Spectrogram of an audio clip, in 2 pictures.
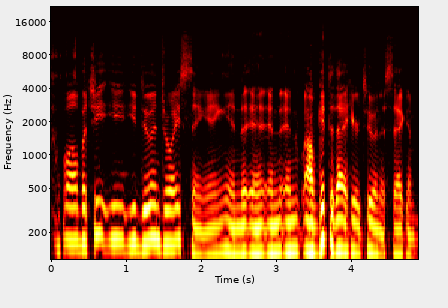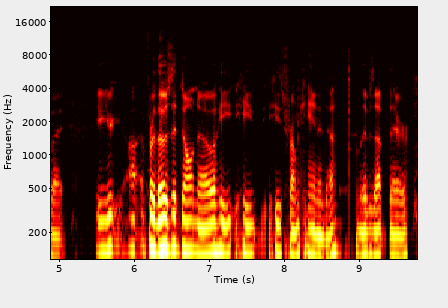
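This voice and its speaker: With an American accent and an unremarkable speaking voice, a man talks at a moderate pace and medium pitch with ordinary pitch variation, in a very clean recording with a silent background. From western Pennsylvania (near Pittsburgh). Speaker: podcast host. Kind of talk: casual interview.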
